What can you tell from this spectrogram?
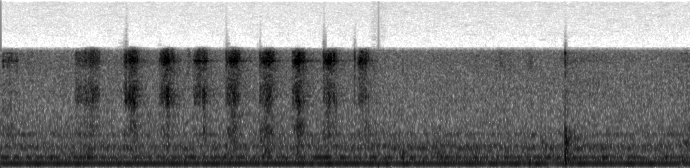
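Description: A small tool scraping the edge of a set plaster mould: a run of about nine short squeaky scrapes, roughly four a second, then a faint click near the end.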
